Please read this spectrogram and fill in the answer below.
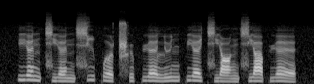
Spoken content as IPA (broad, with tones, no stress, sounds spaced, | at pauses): j ɛ˥˩ n t͡ɕ j ɛ˨˩ n ɕ i˥ p ɤ˨˩ ʈ͡ʂʰ ɻ̩˦ p ɥ ɛ˥˩ l y˥ n p j ɛ˥˩ t͡ɕ j ɑ˨˩ ŋ ɕ j ä˥˧ p ɥ ɛ˥˩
